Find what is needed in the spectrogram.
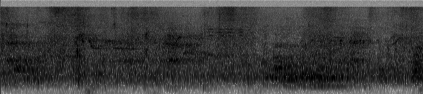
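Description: Quiet outdoor background hiss in an open meadow, with a few faint, short high-pitched chirps.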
